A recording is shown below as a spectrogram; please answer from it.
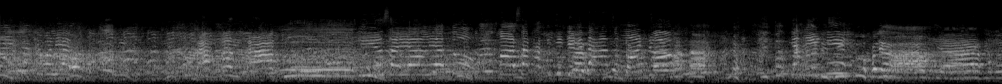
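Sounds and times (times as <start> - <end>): people yelling and crying out: 0.0 - 7.1.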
